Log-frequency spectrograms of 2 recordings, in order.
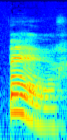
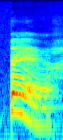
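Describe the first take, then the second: The two takes are said the same way.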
